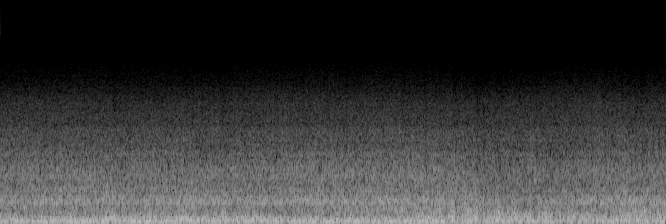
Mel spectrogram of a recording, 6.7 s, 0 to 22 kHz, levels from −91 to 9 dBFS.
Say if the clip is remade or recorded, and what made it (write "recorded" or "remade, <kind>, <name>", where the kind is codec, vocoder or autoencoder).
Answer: recorded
